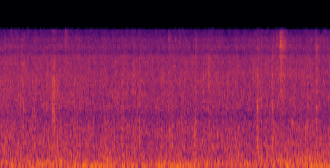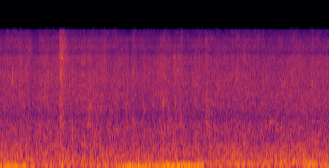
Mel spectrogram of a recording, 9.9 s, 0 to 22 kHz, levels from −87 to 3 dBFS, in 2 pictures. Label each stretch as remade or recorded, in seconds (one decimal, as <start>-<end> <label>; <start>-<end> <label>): 0.0-6.2 recorded; 6.2-7.7 remade; 7.7-9.9 recorded

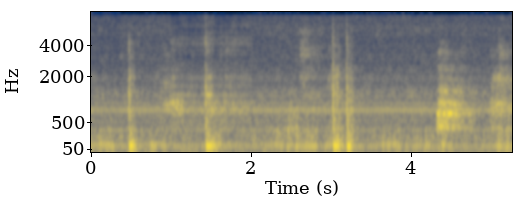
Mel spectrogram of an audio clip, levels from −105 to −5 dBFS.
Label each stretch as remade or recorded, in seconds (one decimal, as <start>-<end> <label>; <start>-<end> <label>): 0.0-1.0 recorded; 1.0-2.0 remade; 2.0-5.3 recorded

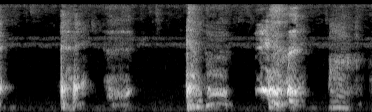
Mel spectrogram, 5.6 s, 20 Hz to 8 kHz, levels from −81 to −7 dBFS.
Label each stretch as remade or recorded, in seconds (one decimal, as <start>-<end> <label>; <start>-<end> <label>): 0.0-0.7 recorded; 0.7-3.1 remade; 3.1-3.7 recorded; 3.7-5.1 remade; 5.1-5.6 recorded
